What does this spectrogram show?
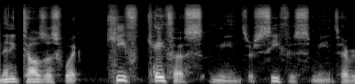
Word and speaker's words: Cephas: And then he tells us what Cephas means, or Cephas means, however you want to say it. This should probably be a hard sound. So this would be Cephas, which is, of course, just what happens if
